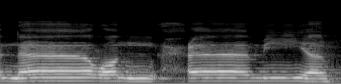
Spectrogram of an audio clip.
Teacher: نون کے بعد الف ہے اور را کو موٹا کر کے پڑھا جائے گا، لیکن یہاں غنّہ نہیں کریں گے۔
